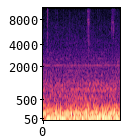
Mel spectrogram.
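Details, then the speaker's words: 30-year-old Land Rover Discovery V8 climbing a steep 15-20% mountain grade, downshifted from 5th to 4th, 3,300 rpm at 70 mph: deep steady drone pulling hard over road rumble; healthy running under load. "V8's making some nice noises, and yeah, so I'm back in the power band, 3,300 RPM at 70 miles an hour, and I feel much better about it."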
